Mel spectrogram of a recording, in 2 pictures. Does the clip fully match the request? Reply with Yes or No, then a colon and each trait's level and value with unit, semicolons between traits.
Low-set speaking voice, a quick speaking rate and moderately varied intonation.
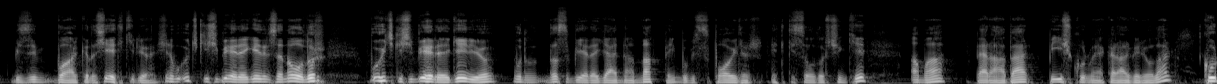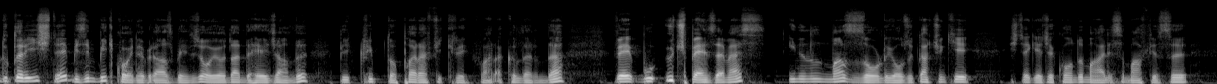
Yes: low, 105 Hz; fast, 165 wpm; average, 4.4 semitones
